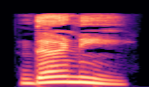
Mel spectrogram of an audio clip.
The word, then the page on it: ಧಣಿ: Kannada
